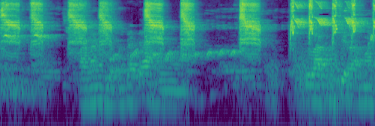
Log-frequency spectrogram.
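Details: Long-tailed shrike singing with a learned song of the sooty-headed bulbul, a captive bird performing: harsh buzzy bursts with bright high notes, broken by short pauses, ending in a quick run of sharp chirps.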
